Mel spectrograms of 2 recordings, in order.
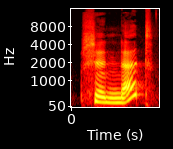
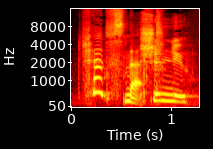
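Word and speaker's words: Chenut: And the music was by Jean-Marc Chesnut. Chenu. Chenu. Lawrence Dufresne, which I do know how to pronounce because I have a friend Because with of that last Shawshank name.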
